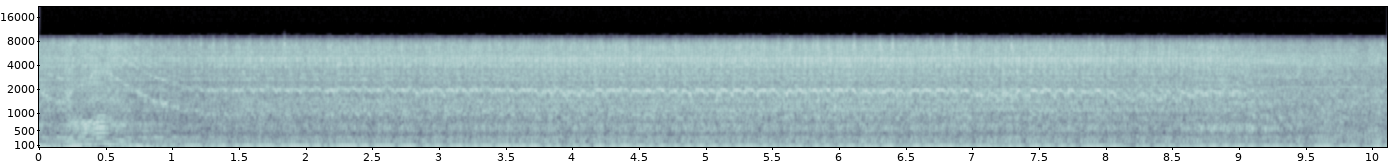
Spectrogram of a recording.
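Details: Honda CB-1 engine, cold start after sitting a few hours (it cut out with a touch of throttle), then a slightly lumpy idle with light irregular ticking that sounds tappety; it pulls smoothly through the revs and the cause is not pinned down.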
